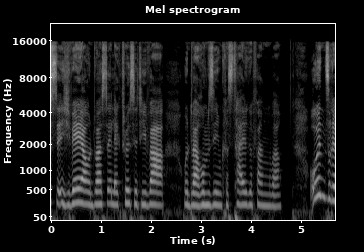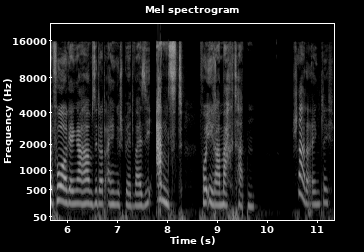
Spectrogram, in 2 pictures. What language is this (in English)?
German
